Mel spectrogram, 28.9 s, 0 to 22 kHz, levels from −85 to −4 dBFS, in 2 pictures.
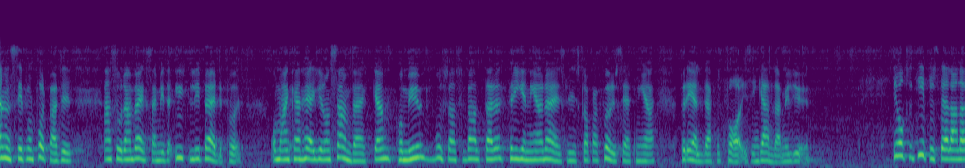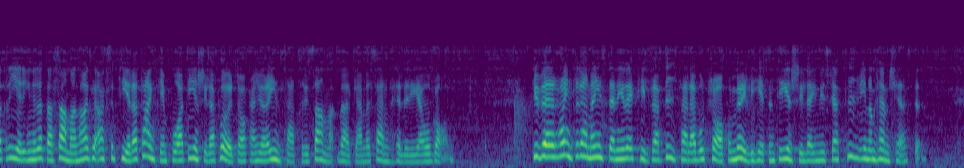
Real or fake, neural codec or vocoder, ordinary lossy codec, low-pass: fake; codec, 24 kHz, 6 kbps, HILCodec; none; 7.2 kHz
